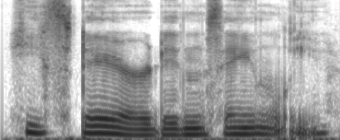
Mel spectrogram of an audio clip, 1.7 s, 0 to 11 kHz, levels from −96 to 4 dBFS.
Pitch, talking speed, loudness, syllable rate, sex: 150 Hz, 105 wpm, -16 LUFS, 4.4 syllables/s, female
